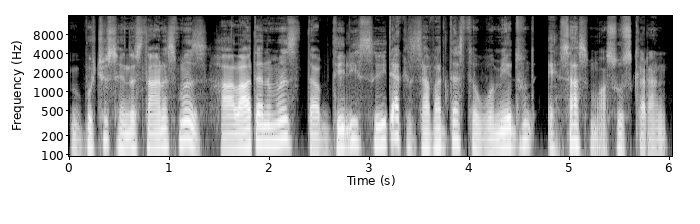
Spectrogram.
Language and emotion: Kashmiri, happy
